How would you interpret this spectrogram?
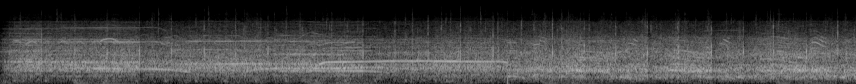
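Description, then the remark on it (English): A huge hockey arena crowd at a Penguins game roars in sustained ovation during a tribute video for a returning former goaltender, steady applause and cheering filling the space at a constant loud level, with occasional whistles and whoops rising above the din. “The ovation was tremendous when the Fleury video happened.”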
